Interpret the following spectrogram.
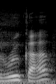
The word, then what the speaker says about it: RVCA: a little clothing company called Ruka which RVCA many people spell that wrong and they don't know how to or say that wrong and they don't know how to say it so Ruka i'm where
